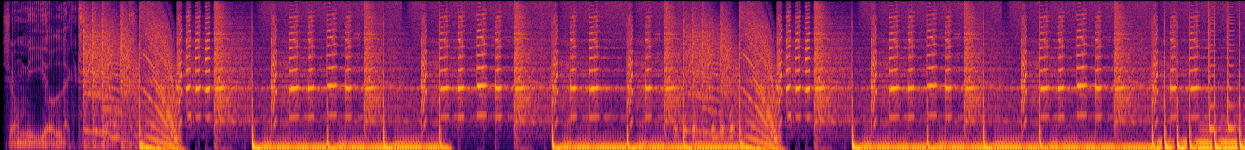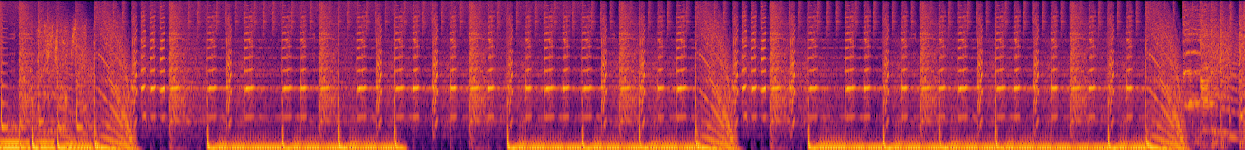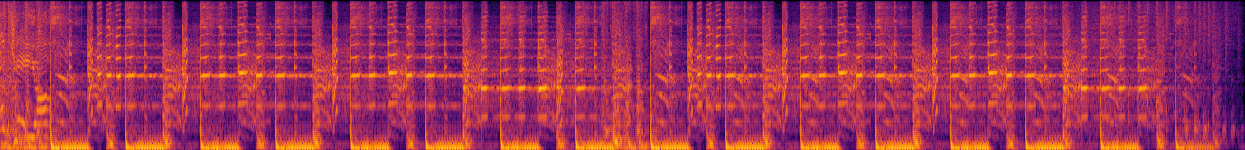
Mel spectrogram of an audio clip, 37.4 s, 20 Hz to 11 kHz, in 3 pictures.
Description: • Качество: 224, Stereo
Trap
club
electro
трэп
